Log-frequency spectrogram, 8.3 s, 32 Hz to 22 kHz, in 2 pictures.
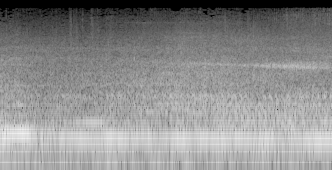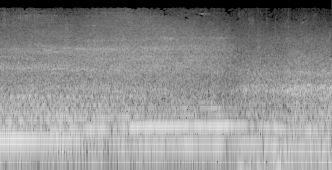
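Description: Koenigsegg Agera R's twin-turbo V8 pulling away from a stop, with a loud burst of revs at the start, then a steady engine note that steps up in pitch about five seconds in.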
